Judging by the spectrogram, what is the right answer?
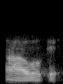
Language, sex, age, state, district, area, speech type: Malayalam, male, 30-45, Kerala, Idukki, rural, conversation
